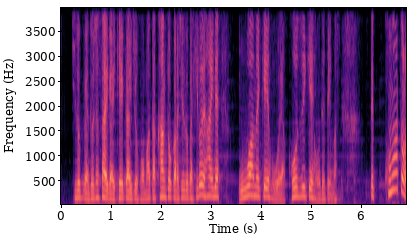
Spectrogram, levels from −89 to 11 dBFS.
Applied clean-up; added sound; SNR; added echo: neural separator model SepFormer DNS4.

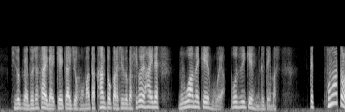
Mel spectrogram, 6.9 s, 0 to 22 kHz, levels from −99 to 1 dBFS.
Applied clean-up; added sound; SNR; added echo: neural diffusion model UNIVERSE++.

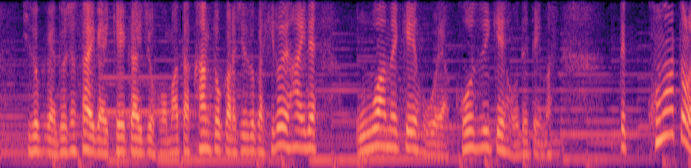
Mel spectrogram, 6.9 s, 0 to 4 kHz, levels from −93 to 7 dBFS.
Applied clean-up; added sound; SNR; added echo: none; Wind instrument, woodwind instrument; 15 dB; none.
